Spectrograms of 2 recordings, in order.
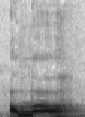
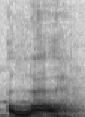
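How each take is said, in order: No difference in how they are said.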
